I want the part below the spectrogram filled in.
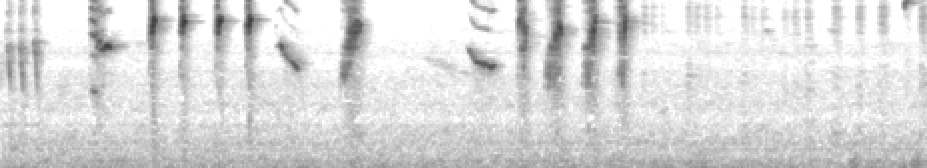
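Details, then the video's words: A brown-throated sunbird gives a lure song full of varied phrases: two bursts of loud, rapid high chips, each with a downslurred whistle, then quiet with faint hum. "AKSI KONIN NAGEN BONGKAR ISIAN | Pancingan konin"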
